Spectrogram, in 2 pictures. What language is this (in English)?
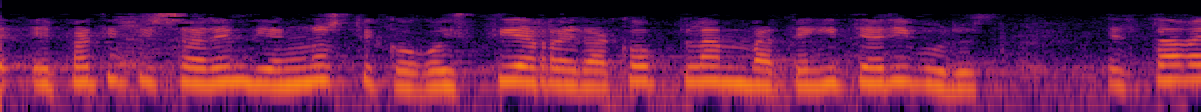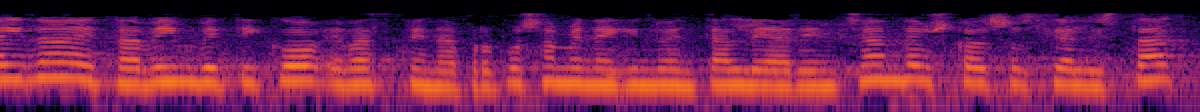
Basque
